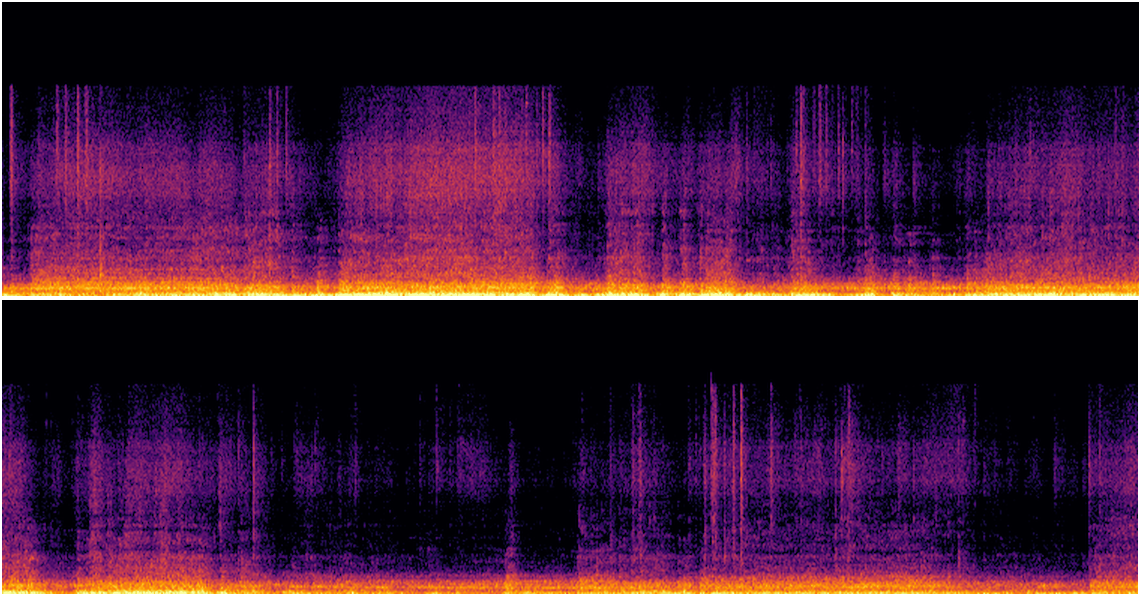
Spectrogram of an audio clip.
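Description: A vehicle travelling at speed along a road, heard from a camera mounted low on it. A loud, steady rumble of wind and road noise carries a faint tone that drifts slowly up and down in pitch, and the noise eases off briefly about halfway through.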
